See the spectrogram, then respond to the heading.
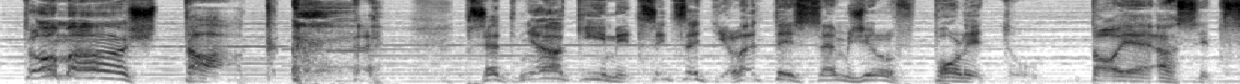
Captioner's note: cough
